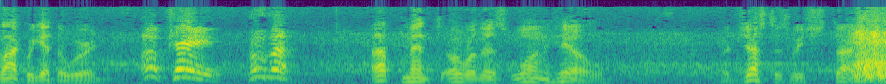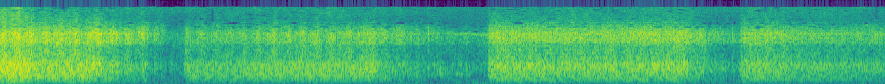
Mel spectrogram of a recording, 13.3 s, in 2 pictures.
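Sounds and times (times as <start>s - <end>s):
speech: 0.0s - 4.7s, 5.4s - 7.5s
machine gun fire: 6.4s - 13.2s.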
